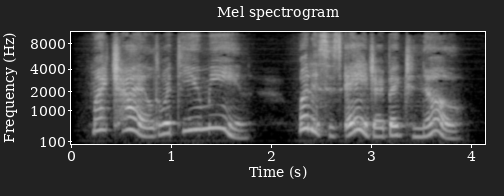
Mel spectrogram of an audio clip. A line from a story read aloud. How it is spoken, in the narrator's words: cried Miss Clara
